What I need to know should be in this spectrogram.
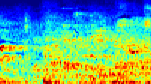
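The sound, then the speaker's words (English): A basketball being dribbled on the court during a women's game, with soft, muffled bounces under a steady hum of gym noise and a commentator's voice. “She's dribbling around.”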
